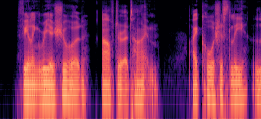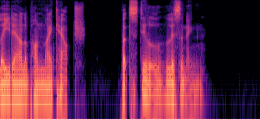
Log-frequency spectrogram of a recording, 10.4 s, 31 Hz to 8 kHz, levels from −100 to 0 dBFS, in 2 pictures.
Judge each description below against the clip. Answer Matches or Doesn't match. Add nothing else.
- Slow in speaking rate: Matches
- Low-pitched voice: Matches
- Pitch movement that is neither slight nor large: Doesn't match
